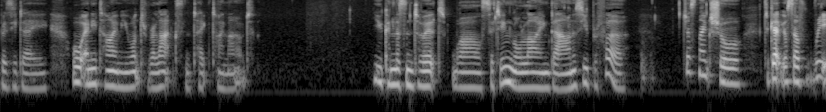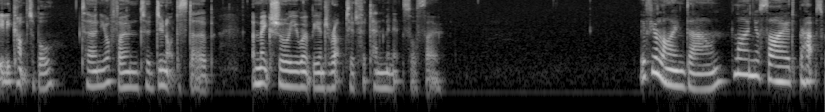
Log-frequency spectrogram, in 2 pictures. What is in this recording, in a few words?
Heart womb and baby guided meditation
